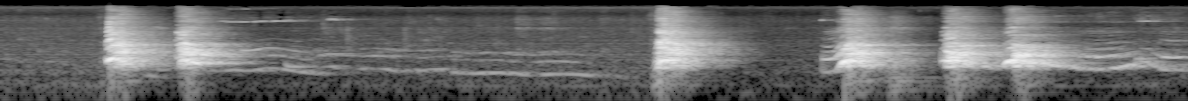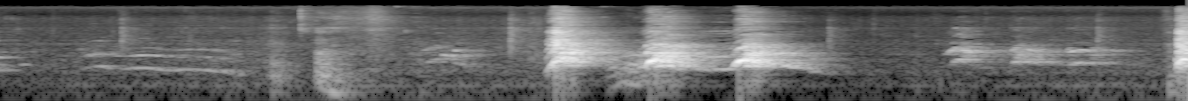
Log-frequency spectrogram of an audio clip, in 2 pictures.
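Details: A female West Highland White Terrier named Snowy barks at a recording of herself: sharp barks in pairs and short bursts, roughly eight separate groups, with soft whining tones trailing between them and a brief clatter midway.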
